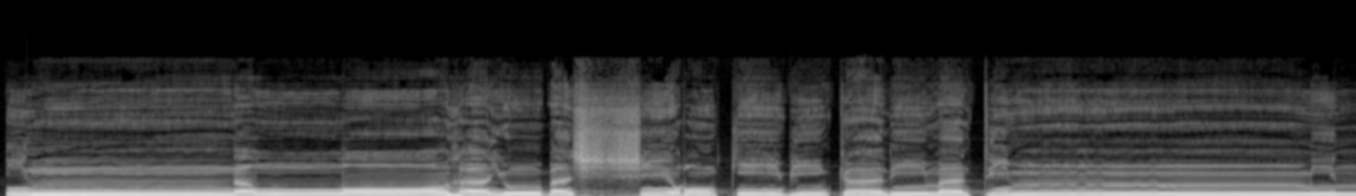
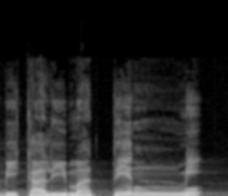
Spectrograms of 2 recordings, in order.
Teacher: Perhatikan ini kan asalnya tin ya. Tanwinnya ditempelkan ke mim. Tanwinnya dimasukkan ke mim. dileburkan ke mim sambil ditahan dan didengungkan dua harakat. · Perhatikan tanwin jumpa huruf mim. Dibacanya tahan dulu dua harakat. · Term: idgham big gunah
